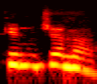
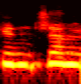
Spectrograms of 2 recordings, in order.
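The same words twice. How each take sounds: First: The word ends in a short a vowel. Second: The word ends in a consonant sound. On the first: "लेकिन यहाँ क्या पढ़ोगे" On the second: "Hindi में किंचन"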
